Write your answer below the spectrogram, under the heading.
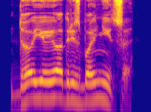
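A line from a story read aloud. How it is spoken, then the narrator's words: Grumbled. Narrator (Russian): проворчал Макс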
